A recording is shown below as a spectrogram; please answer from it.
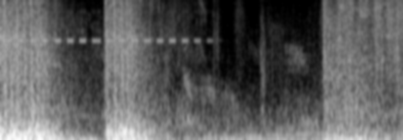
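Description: Enemy gunfire in the Halo: Combat Evolved video game, dense bursts of shots crackling loudly at the start and end with a quieter stretch in between, heard alone without talk.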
